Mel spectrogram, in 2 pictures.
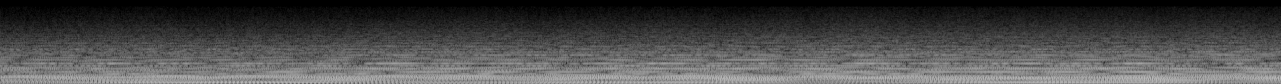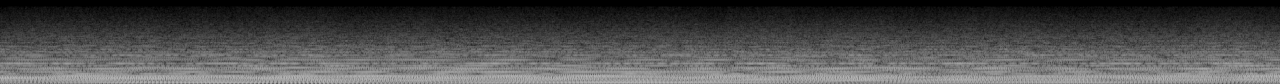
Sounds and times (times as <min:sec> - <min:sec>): Music: 0:00.0 - 0:25.6.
